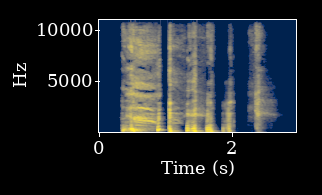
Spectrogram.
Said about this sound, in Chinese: 里面的人咳嗽了几声，声音啊却是异常的熟悉。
